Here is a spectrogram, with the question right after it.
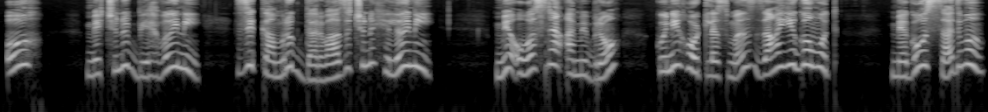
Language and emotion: Kashmiri, surprised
